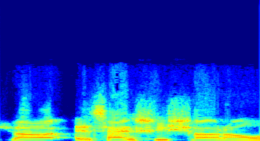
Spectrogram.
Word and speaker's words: Charron: Charron, basically, I guess. It's actually Charron when you say it in French.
